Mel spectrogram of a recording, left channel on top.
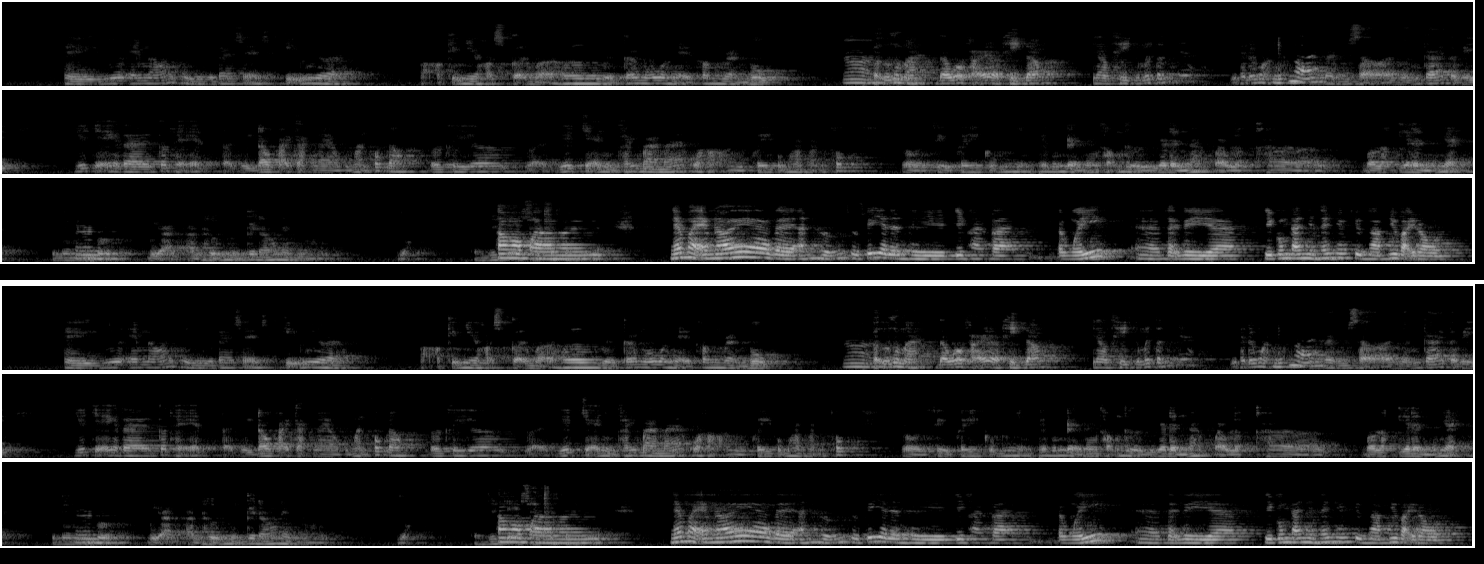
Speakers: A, on the right; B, on the left.
A: thì như em nói thì người ta sẽ kiểu như là họ kiểu như họ sẽ cởi mở hơn về các mối quan hệ không ràng buộc
B: <laughs> ừ.
A: thử thôi mà đâu có phải là thiệt đâu khi nào thiệt rồi mới tính chứ chị thấy đúng không
B: đúng rồi
A: thì người ta cũng sợ những cái tại vì giới trẻ người ta có thể tại vì đâu phải cặp nào cũng hạnh phúc đâu đôi khi ờ, là giới trẻ nhìn thấy ba má của họ nhiều khi cũng không hạnh phúc rồi nhiều khi cũng những cái vấn đề mâu thuẫn từ gia đình đó bạo lực ờ, bạo lực gia đình cũng vậy cho nên
B: ừ.
A: đôi- bị ảnh ảnh hưởng những cái đó nên là dạ, giới
B: không
A: trẻ
B: không
A: sẽ
B: mà,
A: kết
B: mà
A: hôn muộn
B: nếu mà em nói về ảnh hưởng từ phía gia đình thì chị hoàn toàn đồng ý Ờ, tại vì
A: ừ,
B: ờ, chị cũng đã nhìn thấy những trường hợp như vậy rồi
